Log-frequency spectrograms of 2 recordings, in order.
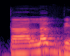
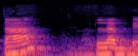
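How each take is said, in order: First: Said in the usual way. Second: तालव्य very slowly, split as ता, long pause, लव्य; slow dictation. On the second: Shown as a demonstration. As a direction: break तालव्य apart, low, for note-taking. Teacher dictates term in pieces. (तालव्य को बहुत धीरे, तोड़कर बोलें)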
